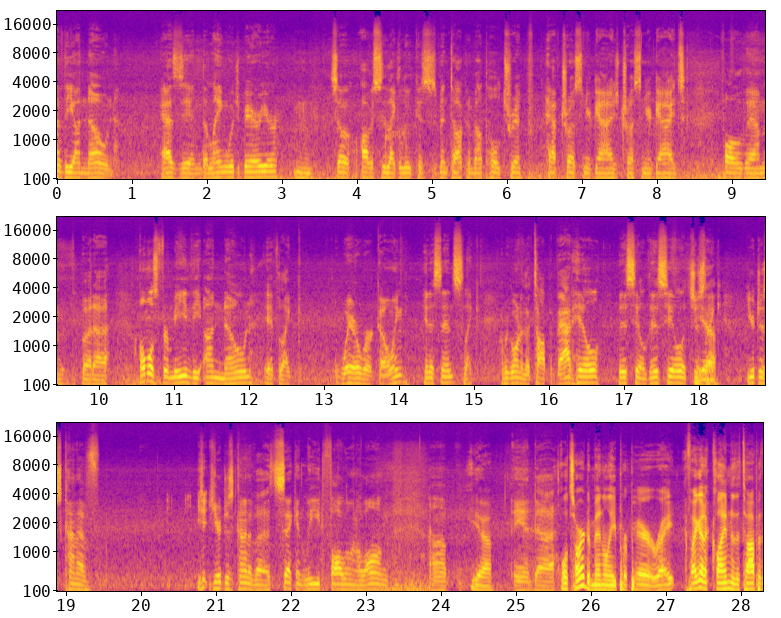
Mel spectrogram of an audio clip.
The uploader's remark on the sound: Live From Camp Ibex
